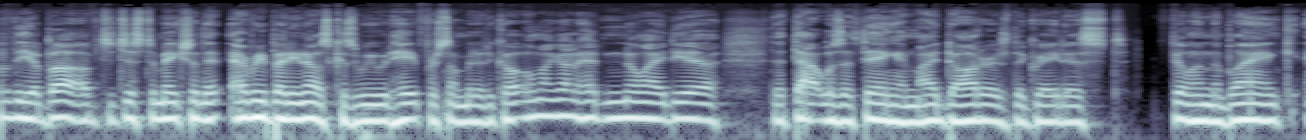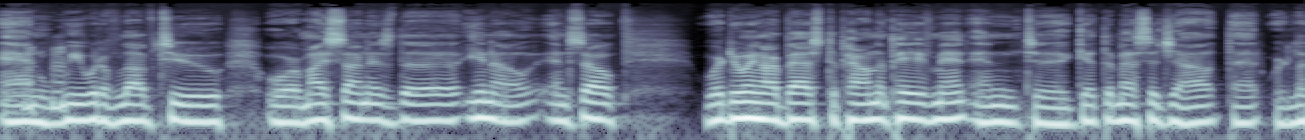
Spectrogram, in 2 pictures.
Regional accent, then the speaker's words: Hollywood, California, United States; I come from Hollywood, so the bar was kind of high.

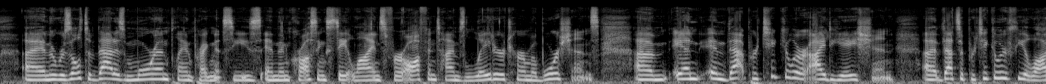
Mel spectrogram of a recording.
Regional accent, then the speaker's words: Macon, Georgia, United States; So, you know, I grew up in Macon, and I was, you know, on the student council in my youth group

